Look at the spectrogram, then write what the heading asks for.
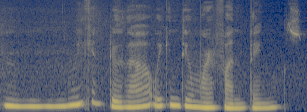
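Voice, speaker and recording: A woman playing a playful, pouty, affectionate girlfriend in an intimate romantic audio roleplay, speaking softly and hesitantly with a breathy voice. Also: fairly low pitch, lively intonation, slow pace, exaggerated voice, poor audio. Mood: tender, reassured. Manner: soft, giggly, hesitant, cooing.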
